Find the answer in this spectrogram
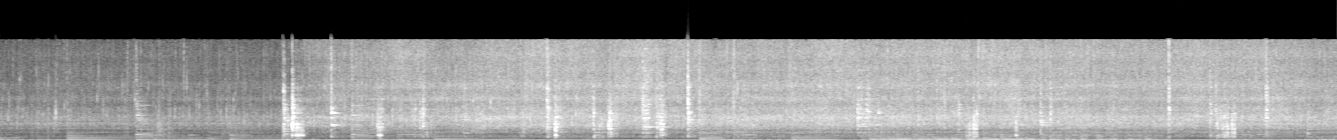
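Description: Sliced onions, green chillies and spices sizzling in hot oil in a heavy pot. A metal slotted spatula stirs and scrapes them, clicking sharply against the pot many times. The sizzling and stirring start about three seconds in.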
